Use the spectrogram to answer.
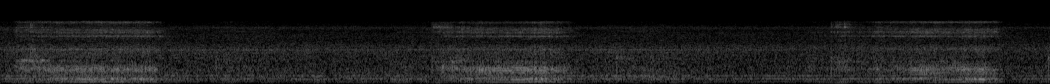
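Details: Steady snoring during sleep: three loud, rough, rattling breaths over ten seconds, about 15 a minute, with quieter pauses between.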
